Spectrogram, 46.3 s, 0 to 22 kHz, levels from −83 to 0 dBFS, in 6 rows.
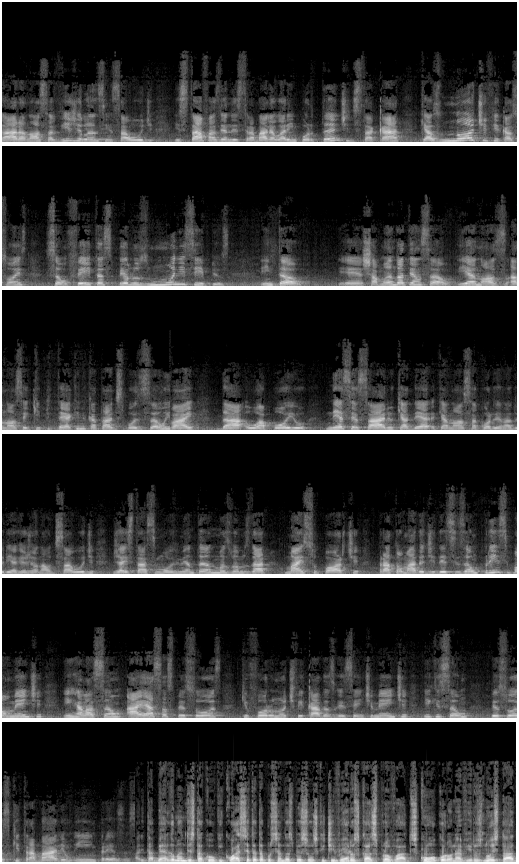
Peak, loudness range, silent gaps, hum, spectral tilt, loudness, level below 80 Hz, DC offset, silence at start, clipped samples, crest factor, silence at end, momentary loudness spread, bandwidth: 0 dBFS; 11 LU; none; none; -4 dB/octave; -21 LUFS; -58 dBFS; under 0.1%; 0 s; under 0.1%; 22 dB; 0 s; 15 LU; 16 kHz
